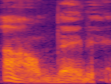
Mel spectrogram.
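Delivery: woman's crushed, heartbroken groan of disgust. Retelling a woman in the strip club crowd during the set: imitating a disgusted heartbroken woman. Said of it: "hearing this lady going".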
